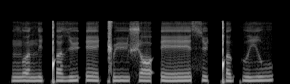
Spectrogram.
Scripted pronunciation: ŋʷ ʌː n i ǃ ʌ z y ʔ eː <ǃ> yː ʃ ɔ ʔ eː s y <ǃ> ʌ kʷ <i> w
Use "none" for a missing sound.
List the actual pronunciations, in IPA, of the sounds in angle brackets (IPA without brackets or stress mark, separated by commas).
ǁ, ǃ, i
